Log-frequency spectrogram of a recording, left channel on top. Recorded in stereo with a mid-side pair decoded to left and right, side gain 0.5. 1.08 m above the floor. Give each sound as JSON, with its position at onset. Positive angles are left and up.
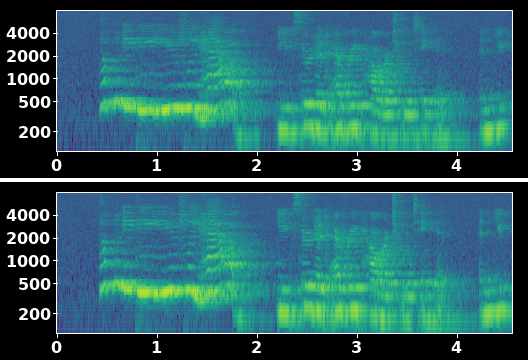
{"t": 0.4, "sound": "a woman speaking", "azimuth_deg": -60, "distance_m": 2.0}
{"t": 2.2, "sound": "a woman speaking", "azimuth_deg": -55, "distance_m": 4.5}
